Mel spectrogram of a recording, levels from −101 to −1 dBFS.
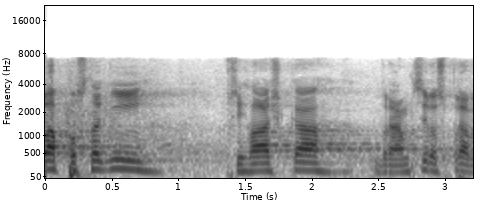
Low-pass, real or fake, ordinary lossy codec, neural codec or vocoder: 7.2 kHz; real; MP3, 64 kbps; none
